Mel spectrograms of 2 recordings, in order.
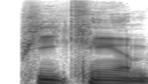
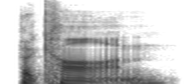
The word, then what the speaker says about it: pecan: So I will say pecan pie. Yeah, that's how you say. But I say pecan. Your natural is pecan. In Detroit is pecan.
